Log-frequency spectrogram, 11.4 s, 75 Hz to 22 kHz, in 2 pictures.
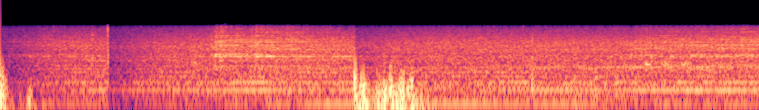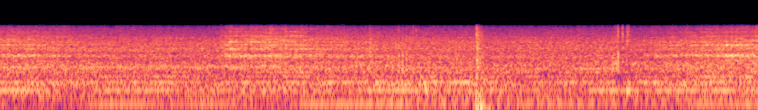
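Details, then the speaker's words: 1950s General Electric Standard one-speed oscillating electric fan, motor windings good, cosmetically poor: steady smooth motor hum with light irregular rattle from a loose part; fan rattle. "it's one speeed it oscillates pretty quickly has a bit of of a rattle but I'll get that"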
